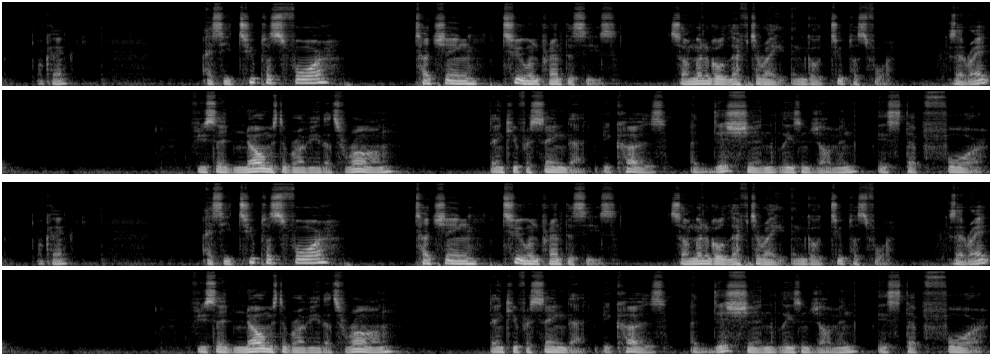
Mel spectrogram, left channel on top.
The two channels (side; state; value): both; identical; correlation 1.00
